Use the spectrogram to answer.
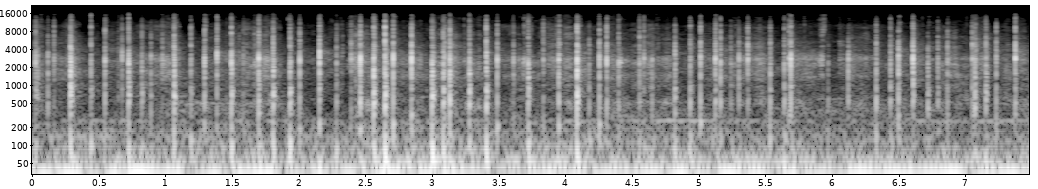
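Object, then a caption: Small paper and foil gum package. A small silver and white paper-and-foil gum package is crinkled, scratched and tapped with long nails and fingertips. The result is a quiet, rapid stream of sharp, dry clicks and crackly crinkles with a bright edge, over a faint, steady low hum.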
